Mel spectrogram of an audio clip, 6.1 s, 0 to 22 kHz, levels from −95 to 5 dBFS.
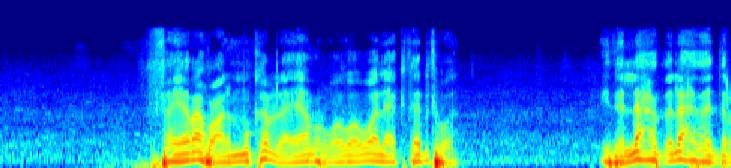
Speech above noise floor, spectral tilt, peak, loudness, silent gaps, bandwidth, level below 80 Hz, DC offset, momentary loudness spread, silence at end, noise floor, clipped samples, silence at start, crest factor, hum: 35 dB; -8.5 dB/octave; 0 dBFS; -22 LUFS; none; 10 kHz; -32 dBFS; under 0.1%; 8 LU; 0 s; -56 dBFS; under 0.1%; 1.2 s; 22 dB; none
